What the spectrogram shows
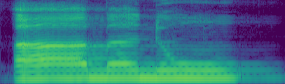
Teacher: آ اس کو دو حرکات کے برابر لمبا کریں گے۔ نو واو مدہ ہے، دو حرکات کے برابر لمبا کیا جائے گا۔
